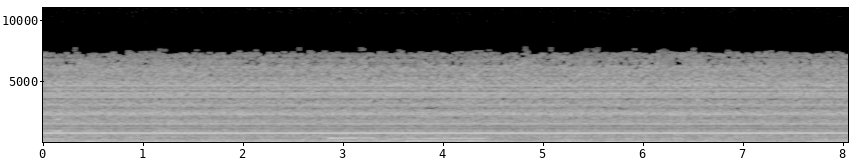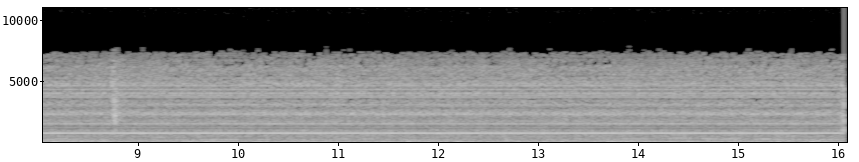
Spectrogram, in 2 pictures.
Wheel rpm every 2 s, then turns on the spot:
0, 0, 0, 0, 0, 0, 0, 0.
none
